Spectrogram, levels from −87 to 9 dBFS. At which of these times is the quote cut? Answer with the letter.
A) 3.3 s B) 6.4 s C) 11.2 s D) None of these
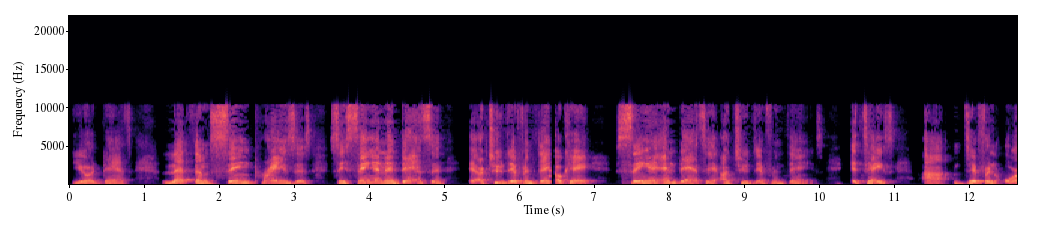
B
